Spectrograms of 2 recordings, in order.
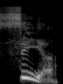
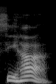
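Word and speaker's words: Cija: Initially, she says people think it's Sia, like Sia. Right, but it's Siha.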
